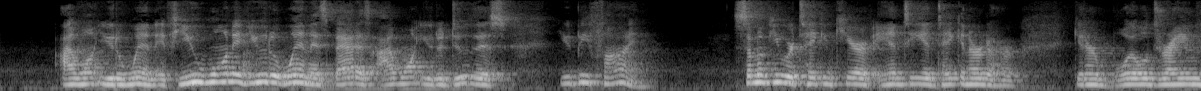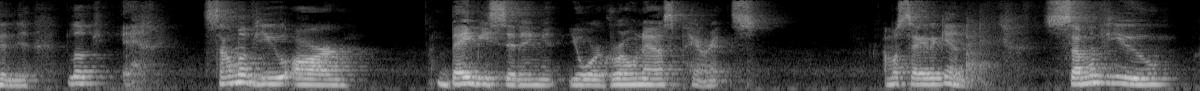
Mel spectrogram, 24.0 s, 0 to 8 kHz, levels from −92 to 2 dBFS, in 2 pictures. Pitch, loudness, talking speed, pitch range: 150 Hz, -28 LUFS, 150 wpm, 140-165 Hz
